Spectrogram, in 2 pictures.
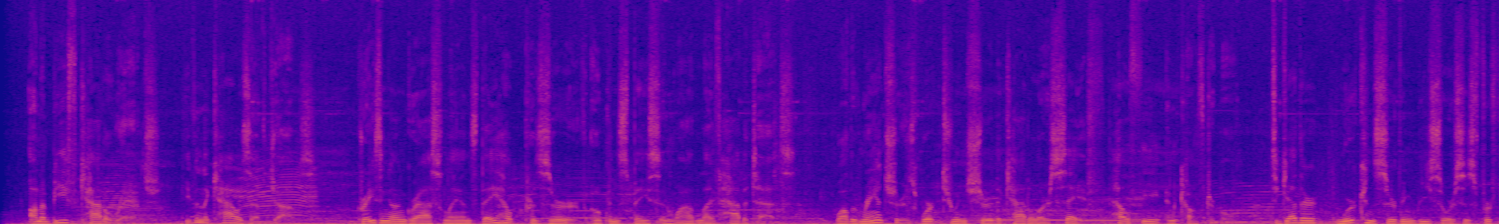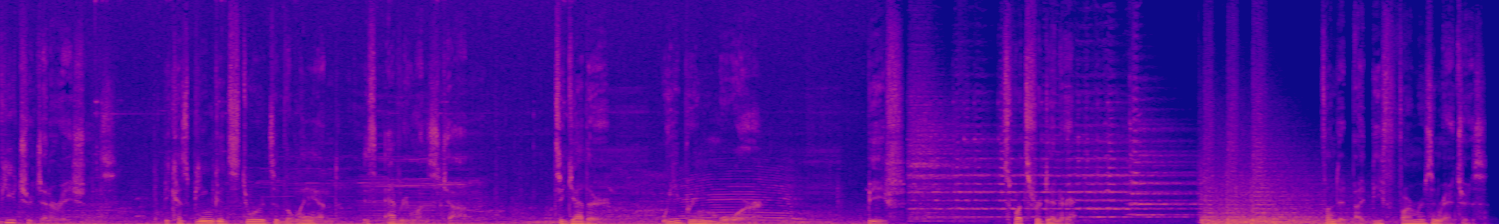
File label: radio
